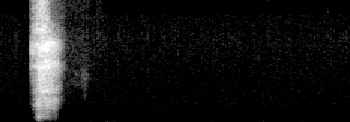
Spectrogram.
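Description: A single short, sharp breath noise from a person, a quick sniff or stifled sneeze, a fraction of a second in.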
